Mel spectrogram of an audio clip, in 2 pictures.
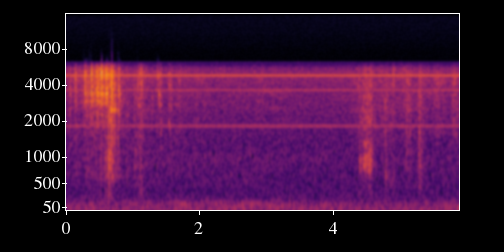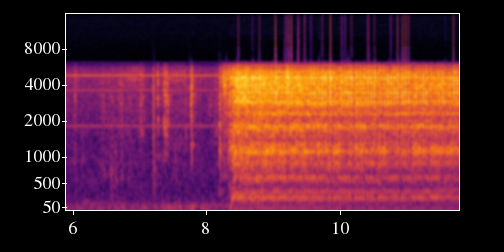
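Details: Unidentified vintage 50cc two-stroke trials minibike, just bought and got running, kickstart on left: quiet ticking, then about eight seconds in the engine catches and runs with a steady even buzz; healthy.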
